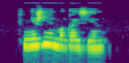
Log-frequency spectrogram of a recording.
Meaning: bookshop, bookstore
- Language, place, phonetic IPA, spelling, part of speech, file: Russian, Saint Petersburg, [ˈknʲiʐnɨj məɡɐˈzʲin], книжный магазин, noun, LL-Q7737 (rus)-книжный магазин.wav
